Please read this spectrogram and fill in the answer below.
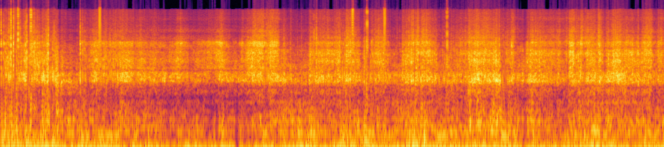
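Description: Heavy wind buffeting on an action camera's microphone as it moves fast over snow: a loud, constant rumble with a rushing hiss over it.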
